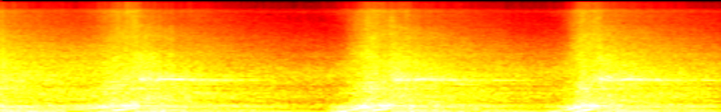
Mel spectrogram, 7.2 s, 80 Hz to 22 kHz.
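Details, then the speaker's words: Mercedes CL65 AMG twin-turbo V12 with a rebuilt engine and aftermarket mufflers: three clean throttle blips about 2.5 seconds apart, revs rising and falling smoothly with a quiet exhaust. Healthy revving. "this car does have aftermarket Mufflers but it's just very very quiet it's decent when you give it some throttle though listen to this"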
